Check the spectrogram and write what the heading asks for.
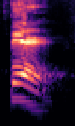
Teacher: Você vira a ponta da língua para trás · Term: R retroflexo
